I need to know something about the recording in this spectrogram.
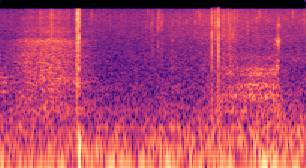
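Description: Quiet room tone with a single faint click about half a second in.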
